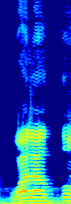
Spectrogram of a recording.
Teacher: তারপর আবার লিন, শেষে এখানে এসে আবার মাদ্দে আরজি প্রয়োগ হয়েছে, মাদ্দে তবাই কিন্তু না, মাদ্দে আরজি, কারণ আমরা থেমেছি। জেরের বাম পাশে যজমালা ইয়া এসেছে, আবার থেমেছিও, সেই জন্য 1 আলিফ টান না হয়ে 3 আলিফ টান হবে শেষে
